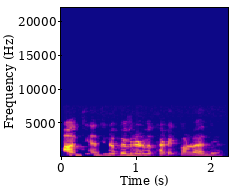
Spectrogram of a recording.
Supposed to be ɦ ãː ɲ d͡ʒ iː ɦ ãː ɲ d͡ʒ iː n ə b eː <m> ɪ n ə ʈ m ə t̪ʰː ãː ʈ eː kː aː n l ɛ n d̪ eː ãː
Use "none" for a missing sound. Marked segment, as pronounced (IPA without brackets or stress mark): m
